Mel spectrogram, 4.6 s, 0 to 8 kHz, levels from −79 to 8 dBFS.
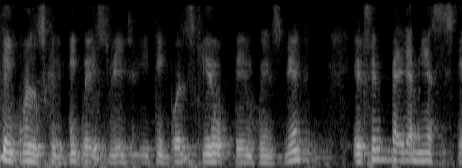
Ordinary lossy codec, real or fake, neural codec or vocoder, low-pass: Opus, 16 kbps; fake; codec, 16 kHz in and 24 kHz out, 0.6 kbps, FireRedTTS-2 codec; 7.2 kHz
